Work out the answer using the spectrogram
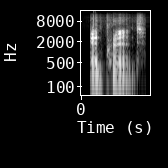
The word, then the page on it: enprint: American English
